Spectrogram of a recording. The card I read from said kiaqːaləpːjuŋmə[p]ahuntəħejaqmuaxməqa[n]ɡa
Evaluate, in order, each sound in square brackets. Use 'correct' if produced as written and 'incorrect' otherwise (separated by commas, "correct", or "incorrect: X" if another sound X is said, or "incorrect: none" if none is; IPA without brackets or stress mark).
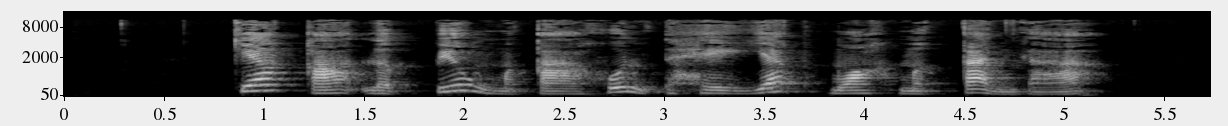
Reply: incorrect: q, correct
